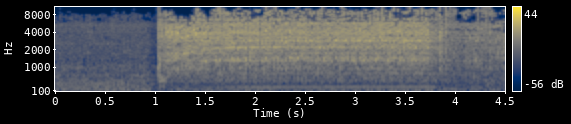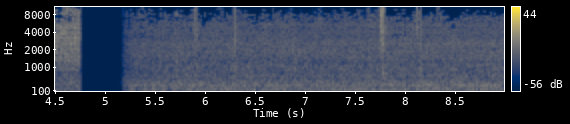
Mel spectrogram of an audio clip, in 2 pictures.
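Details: Troy-Bilt snowblower engine, before carburetor cleaning: turns over about three seconds with even chug but never catches; suspected gummed-up carburetor, not confirmed.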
